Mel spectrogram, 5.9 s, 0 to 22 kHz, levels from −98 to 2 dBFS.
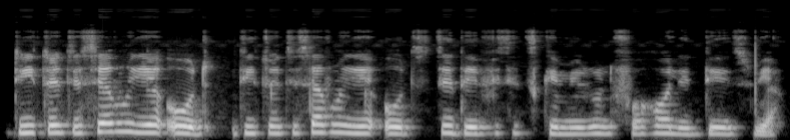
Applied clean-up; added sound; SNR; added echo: none; none; none; none.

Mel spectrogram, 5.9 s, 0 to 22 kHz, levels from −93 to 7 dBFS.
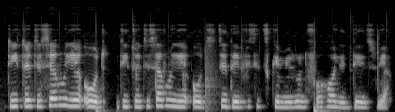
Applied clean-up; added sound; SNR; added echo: neural mask model RNNoise.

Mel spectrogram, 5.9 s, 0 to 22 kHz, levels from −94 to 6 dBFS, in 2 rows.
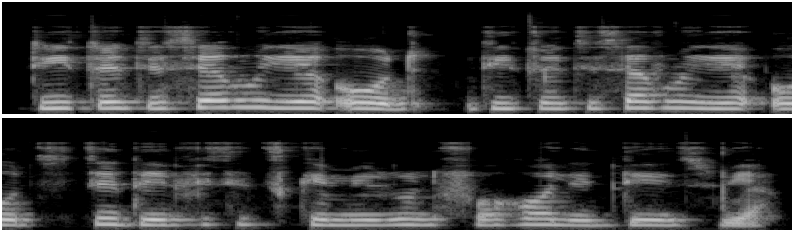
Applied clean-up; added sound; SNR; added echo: neural mask model Resemble Enhance denoiser.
